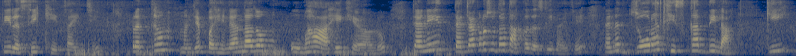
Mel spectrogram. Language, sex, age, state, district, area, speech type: Marathi, female, 18-30, Maharashtra, Ratnagiri, rural, spontaneous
